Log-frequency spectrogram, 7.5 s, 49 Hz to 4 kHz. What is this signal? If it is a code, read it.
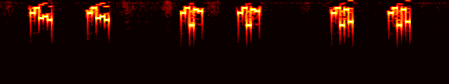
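Five-tone selective call (ZVEI), heard as quick runs of five tones, tones of about 80 ms. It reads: 88564 88564 88109 88109 88103 88103
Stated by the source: Received on SDR as a ZVEI five-tone selective call, address 88190.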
